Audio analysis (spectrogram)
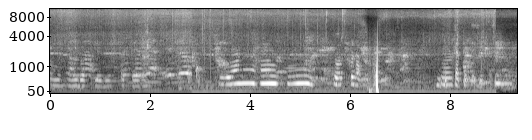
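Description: Egg bhurji with onion, green chilli, chilli powder, salt and oil frying in a pan, a steady close sizzle with stirring scrapes, under a woman's speech throughout.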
